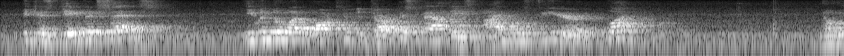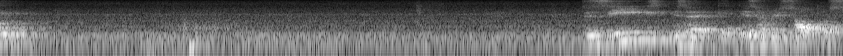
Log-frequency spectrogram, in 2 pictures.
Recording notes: (Sorry for the poor audio this week, we had some technical challenges this past Sunday).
